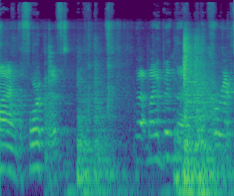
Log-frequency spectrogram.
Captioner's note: cyclone thudding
